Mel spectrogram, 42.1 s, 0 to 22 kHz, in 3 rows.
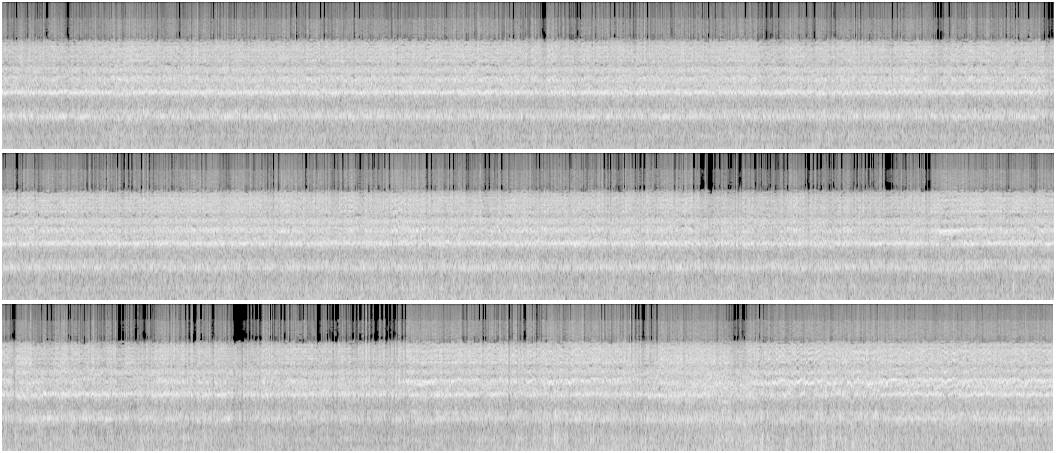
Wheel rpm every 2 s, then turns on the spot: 230, 230, 230, 230, 230, 230, 230, 230, 230, 230, 230, 240, 230, 230, 230, 230, 230, 230, 220, 210, 220.
none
